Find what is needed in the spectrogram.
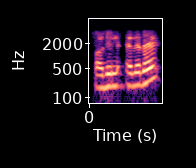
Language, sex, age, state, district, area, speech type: Malayalam, male, 18-30, Kerala, Malappuram, rural, conversation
